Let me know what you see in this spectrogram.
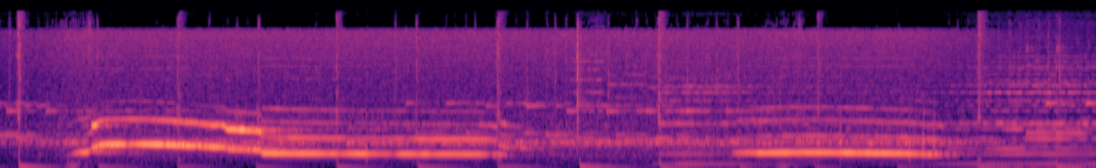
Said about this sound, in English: You are listening to Romeo, the wolf who came to Juno. Though he was killed by poachers, he still lives in the hearts of many in Juno, much loved by those who watched him play with dogs and wander on the outskirts of town.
